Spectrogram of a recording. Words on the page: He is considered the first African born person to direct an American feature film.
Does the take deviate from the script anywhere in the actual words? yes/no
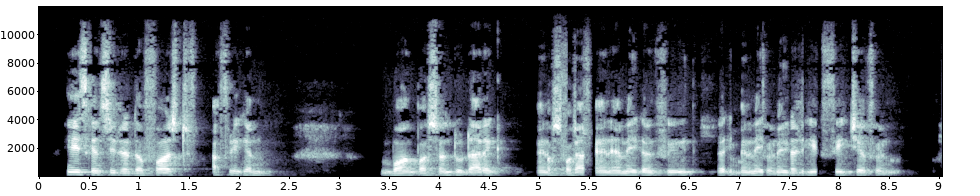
yes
